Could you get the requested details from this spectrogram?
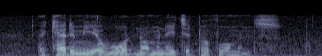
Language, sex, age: English, male, 22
